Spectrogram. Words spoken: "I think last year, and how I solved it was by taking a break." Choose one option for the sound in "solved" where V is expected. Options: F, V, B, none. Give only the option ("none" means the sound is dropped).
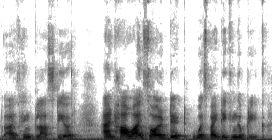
V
